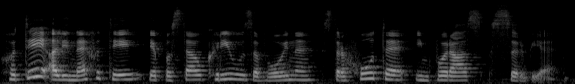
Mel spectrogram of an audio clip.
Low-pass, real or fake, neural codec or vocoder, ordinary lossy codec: 19.8 kHz; real; none; none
